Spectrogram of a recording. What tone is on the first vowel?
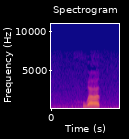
low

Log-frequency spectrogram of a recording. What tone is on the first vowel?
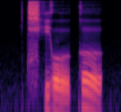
low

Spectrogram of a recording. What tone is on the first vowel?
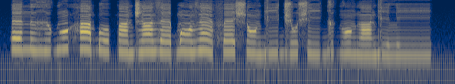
high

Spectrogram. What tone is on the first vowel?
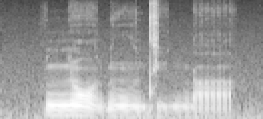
falling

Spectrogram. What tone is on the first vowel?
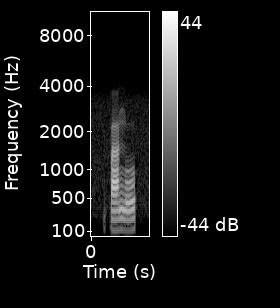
rising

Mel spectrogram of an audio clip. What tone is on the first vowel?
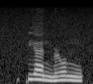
falling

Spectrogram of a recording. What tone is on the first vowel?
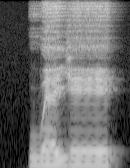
high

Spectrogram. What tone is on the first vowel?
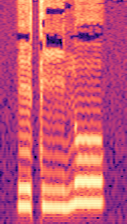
low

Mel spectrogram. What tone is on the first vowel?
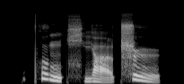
falling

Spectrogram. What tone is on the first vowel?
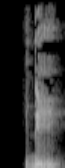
low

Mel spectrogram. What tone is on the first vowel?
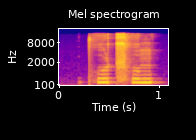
high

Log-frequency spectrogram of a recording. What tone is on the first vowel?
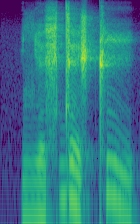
low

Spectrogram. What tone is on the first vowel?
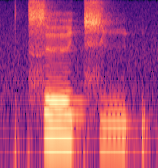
high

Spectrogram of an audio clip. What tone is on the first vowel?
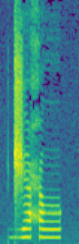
high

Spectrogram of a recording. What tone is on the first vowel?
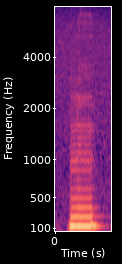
high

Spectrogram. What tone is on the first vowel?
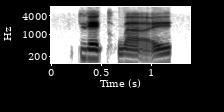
high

